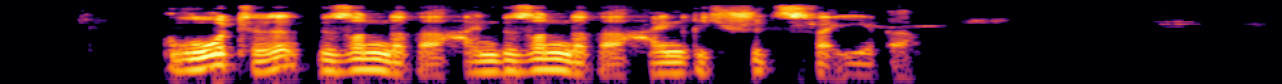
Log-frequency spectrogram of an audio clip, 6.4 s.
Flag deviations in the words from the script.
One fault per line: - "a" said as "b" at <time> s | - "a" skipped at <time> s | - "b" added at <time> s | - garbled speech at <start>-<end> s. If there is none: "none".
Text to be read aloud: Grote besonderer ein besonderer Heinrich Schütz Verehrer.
none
